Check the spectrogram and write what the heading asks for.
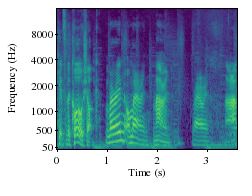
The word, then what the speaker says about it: Marin: This is Tobias's Marin Alpine Trail E1 near Stonehenge.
